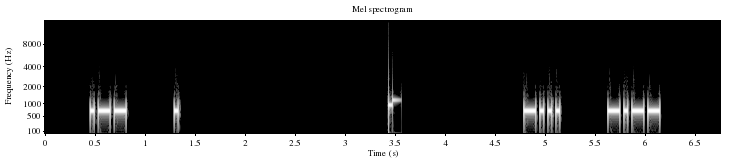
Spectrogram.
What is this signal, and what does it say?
Morse code, heard as a keyed tone, about 30 wpm, spaced as for 14 wpm, 700 Hz. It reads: WE BY
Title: 4x Character Spacing - Top 100 Words - 30wpm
